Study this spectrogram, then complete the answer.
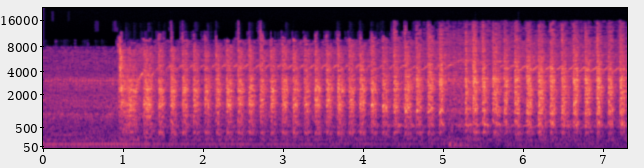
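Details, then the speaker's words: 1995 vehicle, cranking without starting at about 3.5 pulses a second. The owner suspects a worn starter with gear grinding; not confirmed. "I can hear the fuel pump fried so I mean it could be the starter that that sound could be the gear grinding it might just be worn down"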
